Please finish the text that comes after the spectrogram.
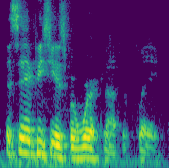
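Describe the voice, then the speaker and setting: A man's voice: a little high, very animated, a little fast, dark tone. A man chatting casually as a player in a tabletop roleplaying game, thinking aloud in a tentative way. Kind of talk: casual in-character group chat. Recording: home recording with faint noise.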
